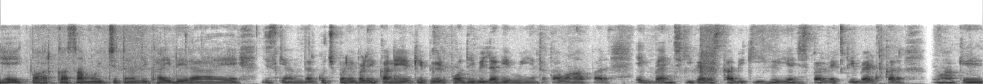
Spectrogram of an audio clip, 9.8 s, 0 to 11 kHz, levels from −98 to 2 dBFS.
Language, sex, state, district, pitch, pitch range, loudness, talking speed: Hindi, female, Uttar Pradesh, Hamirpur, 180 Hz, 175-185 Hz, -20 LUFS, 250 wpm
